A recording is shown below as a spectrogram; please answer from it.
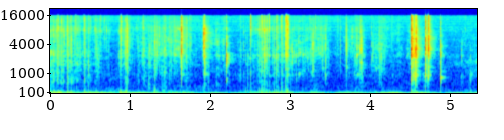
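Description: A metal blade carves and scrapes a solid, palm-sized pink bar of dry soap, and thin curls drop onto a pile of pink and yellow shavings. A run of short, dry, crisp scraping and crunching strokes repeats with a soft low rumble underneath. Near the end come a few brighter, louder scrapes.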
